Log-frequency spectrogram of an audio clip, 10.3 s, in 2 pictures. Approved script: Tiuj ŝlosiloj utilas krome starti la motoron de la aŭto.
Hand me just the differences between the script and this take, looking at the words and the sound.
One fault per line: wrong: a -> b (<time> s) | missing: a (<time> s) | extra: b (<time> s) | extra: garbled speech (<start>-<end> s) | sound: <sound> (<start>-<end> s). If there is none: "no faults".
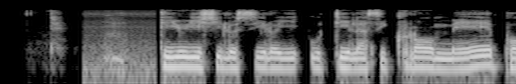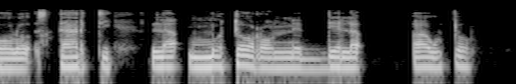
sound: throat clearing (1.0-1.4 s)
extra: por (5.1 s)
